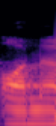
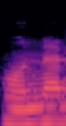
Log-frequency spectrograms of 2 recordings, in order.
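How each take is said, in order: First: The word begins directly with a vowel sound. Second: The word begins with an audible h sound. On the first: The speaker calls it right. "ऑनर का एच जो होता है वो silent होता है" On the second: The speaker calls it wrong. "होनर नहीं होता"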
